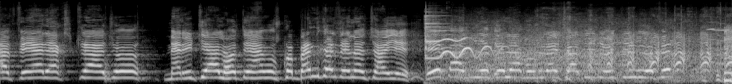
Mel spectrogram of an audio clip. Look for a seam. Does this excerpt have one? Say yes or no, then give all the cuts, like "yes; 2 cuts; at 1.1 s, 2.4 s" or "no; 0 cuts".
no; 0 cuts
